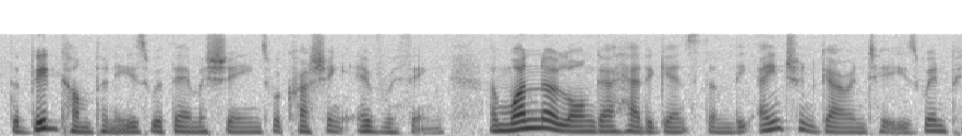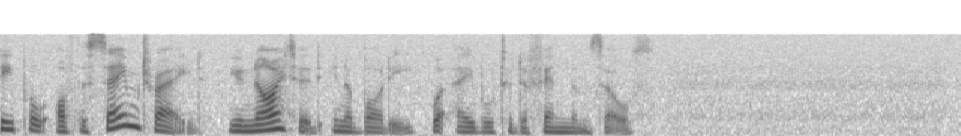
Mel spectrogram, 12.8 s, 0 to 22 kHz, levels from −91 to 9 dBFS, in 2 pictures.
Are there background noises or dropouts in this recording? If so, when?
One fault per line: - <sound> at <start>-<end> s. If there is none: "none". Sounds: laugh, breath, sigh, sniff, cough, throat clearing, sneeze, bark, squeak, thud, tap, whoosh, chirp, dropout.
none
